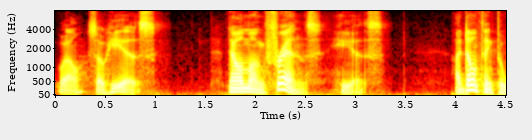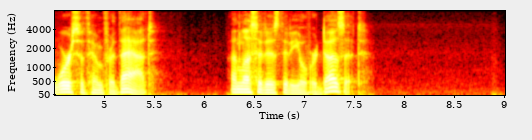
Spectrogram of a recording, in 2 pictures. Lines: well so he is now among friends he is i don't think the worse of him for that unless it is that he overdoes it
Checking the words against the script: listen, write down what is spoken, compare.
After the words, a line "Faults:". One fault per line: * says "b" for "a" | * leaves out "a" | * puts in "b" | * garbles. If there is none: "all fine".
well so he is now among friends he is i don't think the worse of him for that unless it is that he overdoes it
Faults:
all fine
